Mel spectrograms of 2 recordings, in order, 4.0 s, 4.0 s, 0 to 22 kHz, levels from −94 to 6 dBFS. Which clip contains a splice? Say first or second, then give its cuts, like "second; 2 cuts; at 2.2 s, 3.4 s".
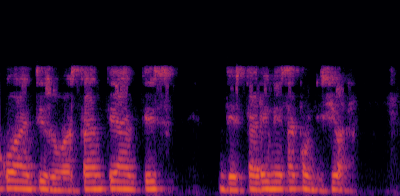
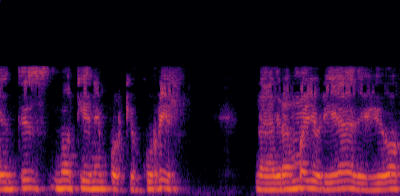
second; 1 cut; at 1.0 s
